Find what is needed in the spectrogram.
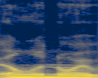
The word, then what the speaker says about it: Illinois: So I think that the first step of getting out of Illinois, I wanted to make sure I said it right. Getting out of Illinois was the first step,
